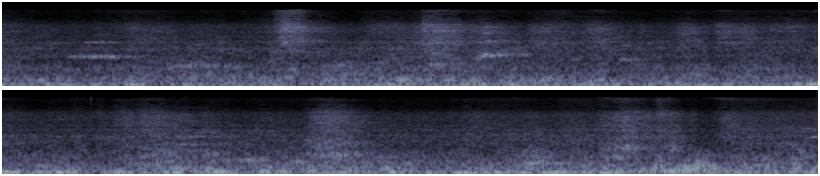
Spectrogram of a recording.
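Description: Container wagons of a freight train rolling past close by, their wheels rumbling steadily with scattered sharp clanks and a few brief high wheel squeals.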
